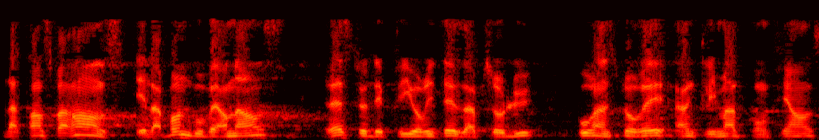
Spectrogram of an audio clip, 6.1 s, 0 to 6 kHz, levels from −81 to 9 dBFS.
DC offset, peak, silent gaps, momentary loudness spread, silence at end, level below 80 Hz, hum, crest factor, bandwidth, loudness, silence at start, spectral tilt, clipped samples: under 0.1%; -16 dBFS; none; 7 LU; 0 s; -74 dBFS; none; 18 dB; 5.4 kHz; -33 LUFS; 0.05 s; -8 dB/octave; under 0.1%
